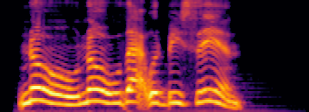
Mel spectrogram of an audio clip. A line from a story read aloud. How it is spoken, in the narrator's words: Aaron would have cried out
